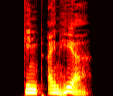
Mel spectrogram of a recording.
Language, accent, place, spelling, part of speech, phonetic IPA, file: German, Germany, Berlin, gingt einher, verb, [ˌɡɪŋt aɪ̯nˈhɛɐ̯], De-gingt einher.ogg
- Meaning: second-person plural preterite of einhergehen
